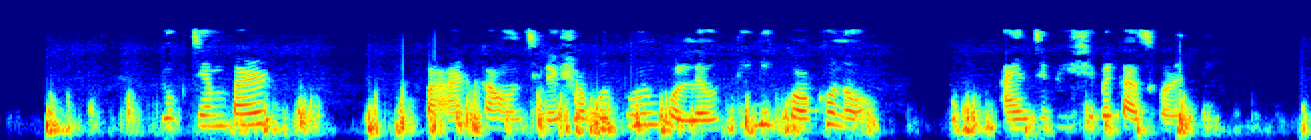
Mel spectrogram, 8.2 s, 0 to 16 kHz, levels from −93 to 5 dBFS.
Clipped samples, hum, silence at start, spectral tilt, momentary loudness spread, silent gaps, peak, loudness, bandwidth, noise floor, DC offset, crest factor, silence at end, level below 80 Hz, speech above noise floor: under 0.1%; none; 0.3 s; -6 dB/octave; 11 LU; none; 0 dBFS; -18 LUFS; 8.2 kHz; -54 dBFS; under 0.1%; 18 dB; 0 s; -54 dBFS; 37 dB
